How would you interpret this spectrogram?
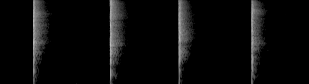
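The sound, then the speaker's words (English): A slow clap: four sharp, crisp claps spaced evenly about three-quarters of a second apart, each clear and alone with nothing but quiet between them and no one talking. “I just got to give that a slow clap because...”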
